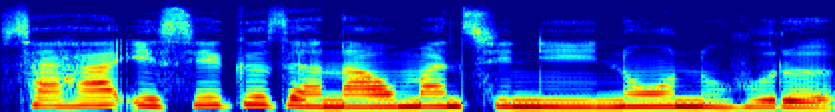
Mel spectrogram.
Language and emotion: Bodo, neutral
